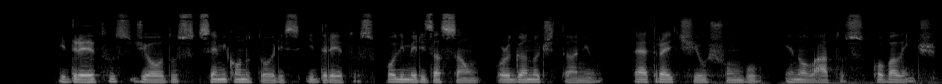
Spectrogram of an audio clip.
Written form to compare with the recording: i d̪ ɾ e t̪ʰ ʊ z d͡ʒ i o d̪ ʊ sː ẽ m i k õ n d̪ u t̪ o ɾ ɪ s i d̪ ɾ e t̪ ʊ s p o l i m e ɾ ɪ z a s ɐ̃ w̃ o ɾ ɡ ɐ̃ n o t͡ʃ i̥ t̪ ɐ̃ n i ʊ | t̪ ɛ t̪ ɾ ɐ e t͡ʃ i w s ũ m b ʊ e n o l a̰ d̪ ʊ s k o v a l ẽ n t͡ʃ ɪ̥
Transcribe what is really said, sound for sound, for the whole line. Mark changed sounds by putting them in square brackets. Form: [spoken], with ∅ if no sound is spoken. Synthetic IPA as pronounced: i d̪ ɾ e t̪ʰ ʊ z d͡ʒ i o d̪ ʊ sː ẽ m i k õ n d̪ u t̪ o ɾ ɪ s i d̪ ɾ e t̪ ʊ s p o l i m e ɾ [i] z a s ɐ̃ w̃ o ɾ ɡ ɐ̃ n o t͡ʃ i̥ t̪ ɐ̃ n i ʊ | t̪ ɛ t̪ ɾ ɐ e t͡ʃ i w [ʃ] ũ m b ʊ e n o l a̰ [t̪] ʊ s k o v a l ẽ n t͡ʃ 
